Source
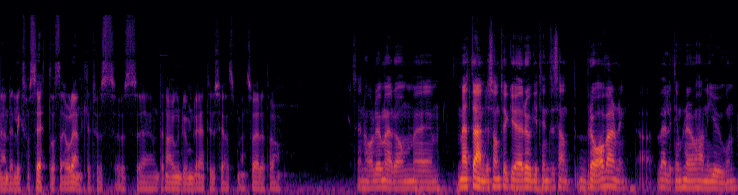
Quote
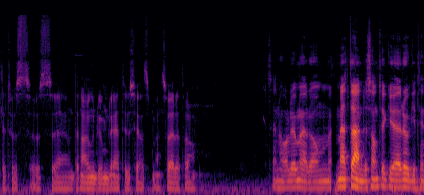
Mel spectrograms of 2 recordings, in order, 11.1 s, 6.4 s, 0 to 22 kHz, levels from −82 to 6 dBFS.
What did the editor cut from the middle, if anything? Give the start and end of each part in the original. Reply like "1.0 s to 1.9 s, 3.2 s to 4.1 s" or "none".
6.2 s to 6.8 s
